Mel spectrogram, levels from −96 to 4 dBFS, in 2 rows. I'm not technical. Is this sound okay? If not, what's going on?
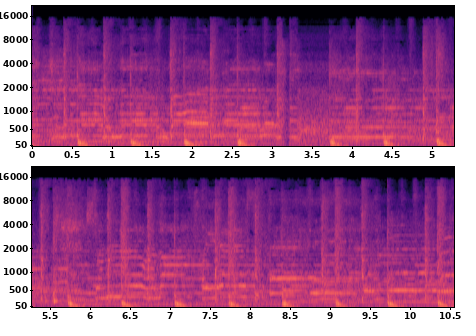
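No. At 3.11 to 3.23 s and again at 3.31 to 3.72 s there is a call audio freeze: the last bit of sound is stretched into a short fading buzz, likely because network packets arrived late, then the audio resumes where it stopped. Nothing is lost.

From 9.63 to 10.32 s a jitter buffer speed-up shortens the sound to catch up on that delay. Tiny slices are trimmed out, about a twentieth of a second in total, so it runs about 6% faster at unchanged pitch.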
